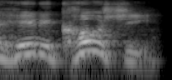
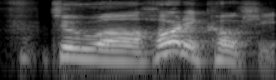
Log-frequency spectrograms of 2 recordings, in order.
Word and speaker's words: Horikoshi: the hats down, give all the rewards to Horikoshi. Horikoshi. I keep getting his name wrong.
